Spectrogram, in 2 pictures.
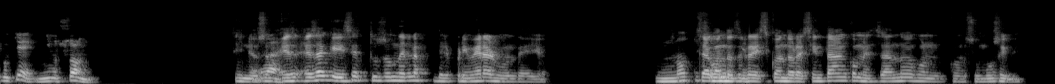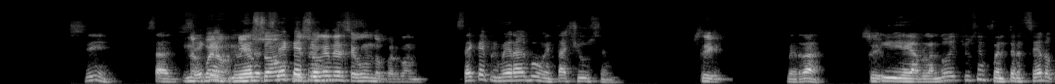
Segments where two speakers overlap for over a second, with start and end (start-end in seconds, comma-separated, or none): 12.4-13.9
